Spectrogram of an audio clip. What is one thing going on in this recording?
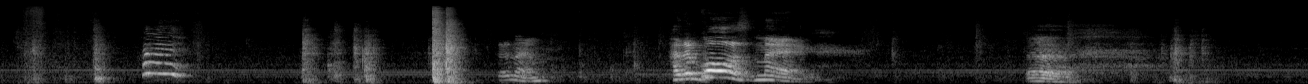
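A chair's plastic parts knock and clatter as a man handles it.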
